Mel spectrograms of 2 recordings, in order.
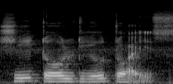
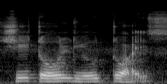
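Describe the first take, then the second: Both takes have the same delivery.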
